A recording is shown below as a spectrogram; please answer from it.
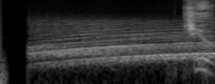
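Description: A siren-like wail, one pitched tone with overtones, rising slowly in pitch. It starts just after a loud low rumble cuts off suddenly.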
